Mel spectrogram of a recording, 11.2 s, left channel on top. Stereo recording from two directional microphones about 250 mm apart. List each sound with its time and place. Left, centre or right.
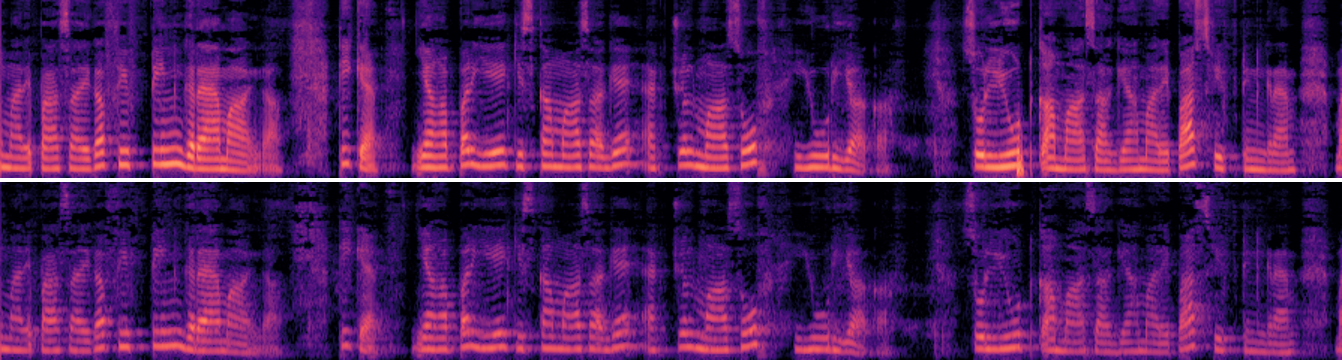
0.0 s a woman's voice: left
